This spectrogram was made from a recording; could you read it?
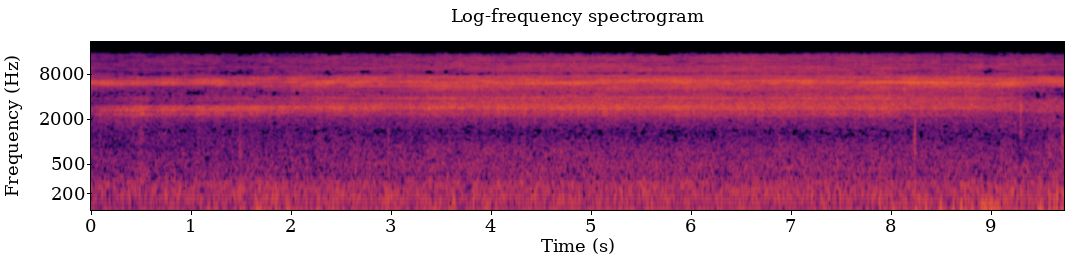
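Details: MSR WhisperLite Internationale 600 liquid-fuel stove on a back deck in late November, relit after about five minutes off and repressurized, boiling water: steady even hissing roar, high rush over low rumble; burning cleanly at full flame, near rolling boil in five minutes.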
